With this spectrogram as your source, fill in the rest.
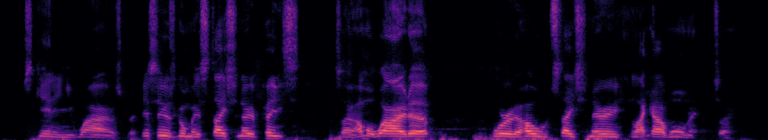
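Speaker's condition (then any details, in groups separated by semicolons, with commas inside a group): No condition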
